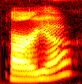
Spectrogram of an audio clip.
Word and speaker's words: Arya: Arya is pronounced Arya. I thought it was Arya, because I only ever read it. – You said it right. – I know. I thought it was Arya. It's Arya. – Those are the same. Say it again. – Arya? – Uh-huh. – Arya. Like, there's an emphasis on the Y.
